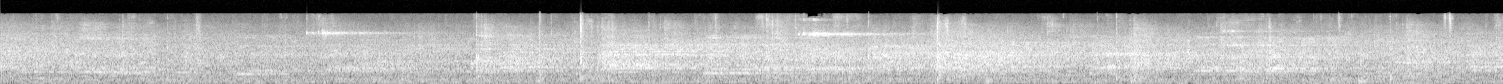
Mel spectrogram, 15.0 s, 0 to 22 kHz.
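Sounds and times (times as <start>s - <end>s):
indoor background noise: 0.0s - 15.0s.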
